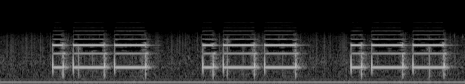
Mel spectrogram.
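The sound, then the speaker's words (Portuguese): A buzzy electronic tone keys the Morse letter W, one short beep then two long ones, repeated three times with brief pauses between groups, over a steady low hum. “Essa foi W de Whisky.”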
